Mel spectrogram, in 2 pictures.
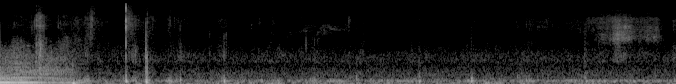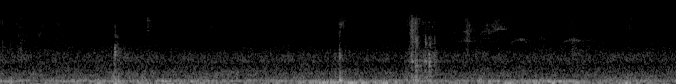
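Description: Near silence: faint outdoor ambience with a few scattered faint clicks and ticks.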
